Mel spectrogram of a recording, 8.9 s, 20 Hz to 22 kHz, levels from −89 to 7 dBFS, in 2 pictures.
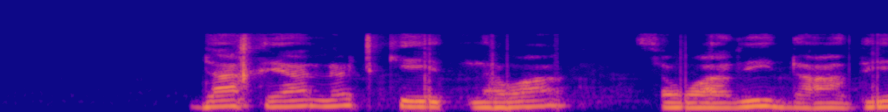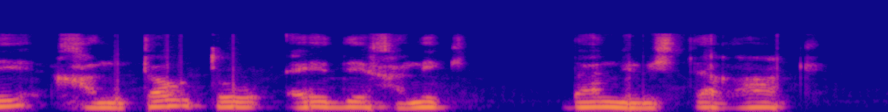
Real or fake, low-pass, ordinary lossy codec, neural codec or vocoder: fake; 7.2 kHz; MP3, 64 kbps; codec, 24 kHz, 3.1 kbps, DualCodec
